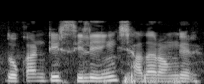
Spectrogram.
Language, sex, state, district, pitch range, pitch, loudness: Bengali, male, West Bengal, Alipurduar, 145-165 Hz, 155 Hz, -14 LUFS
